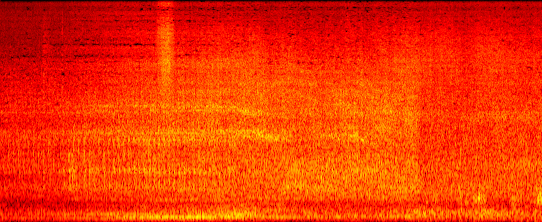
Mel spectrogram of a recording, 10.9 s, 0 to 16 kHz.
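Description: Freightliner Class 66 diesel locomotive with its two-stroke V12 engine, growing louder as it approaches and passes during the first few seconds. A steady rumble of container wagons rolling by on the rails follows.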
